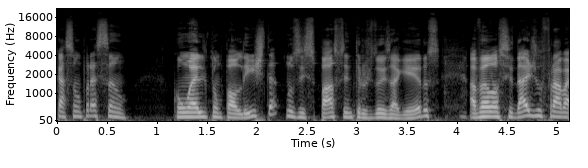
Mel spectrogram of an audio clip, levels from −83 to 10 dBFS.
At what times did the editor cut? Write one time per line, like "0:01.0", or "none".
0:02.3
